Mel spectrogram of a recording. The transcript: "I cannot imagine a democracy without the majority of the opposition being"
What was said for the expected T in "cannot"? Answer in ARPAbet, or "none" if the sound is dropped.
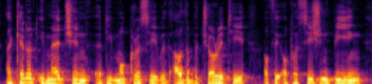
T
